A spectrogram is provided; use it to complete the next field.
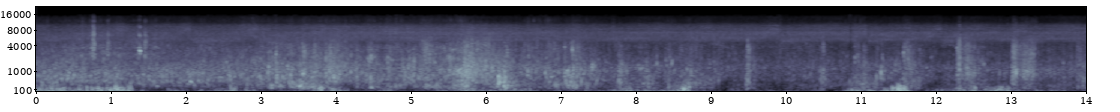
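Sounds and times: wind rumble on microphone: 0:00.0 - 0:04.8, 0:07.6 - 0:09.2, 0:10.8 - 0:13.7
river water rippling and splashing: 0:00.0 - 0:14.0.

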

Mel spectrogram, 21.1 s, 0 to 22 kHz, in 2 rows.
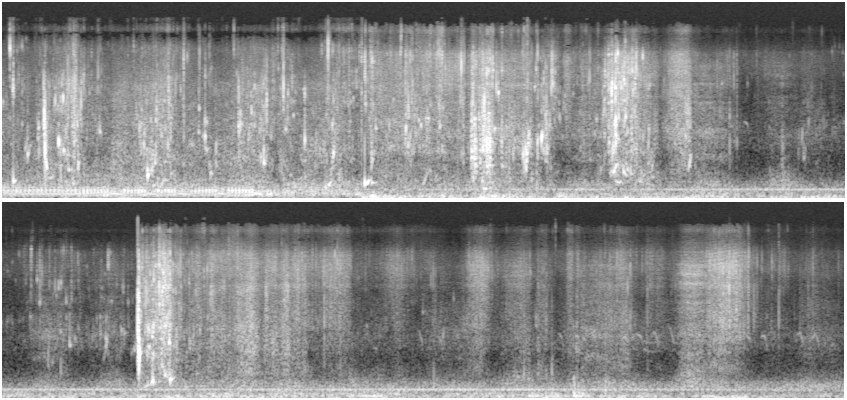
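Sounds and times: paddle splashing in water: 0:00.0 - 0:08.7, 0:12.2 - 0:14.8.

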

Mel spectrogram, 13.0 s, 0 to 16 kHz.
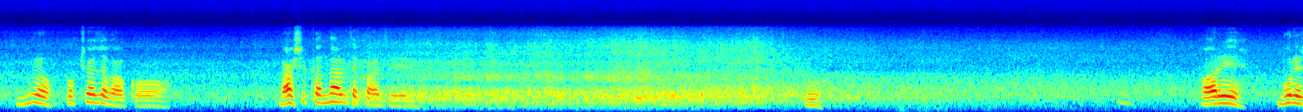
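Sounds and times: surf washing over rocks: 0:00.0 - 0:13.0.

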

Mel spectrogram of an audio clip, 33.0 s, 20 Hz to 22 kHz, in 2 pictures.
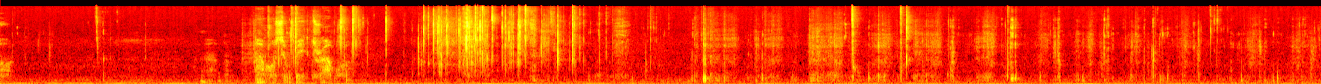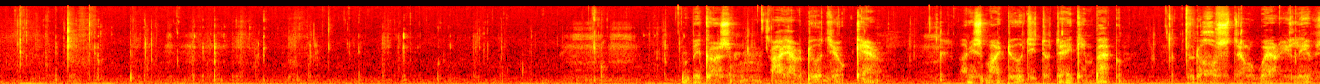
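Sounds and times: crunchy wafer chewing: 0:03.0 - 0:26.2.

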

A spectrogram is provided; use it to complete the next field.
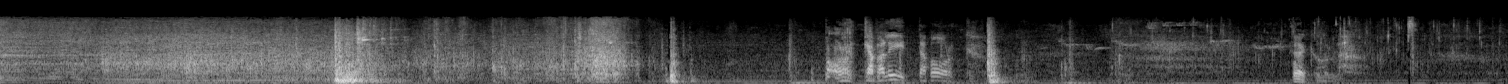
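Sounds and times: car underside crunching on road: 0:00.8 - 0:15.0
scraping bang: 0:03.2 - 0:07.0.

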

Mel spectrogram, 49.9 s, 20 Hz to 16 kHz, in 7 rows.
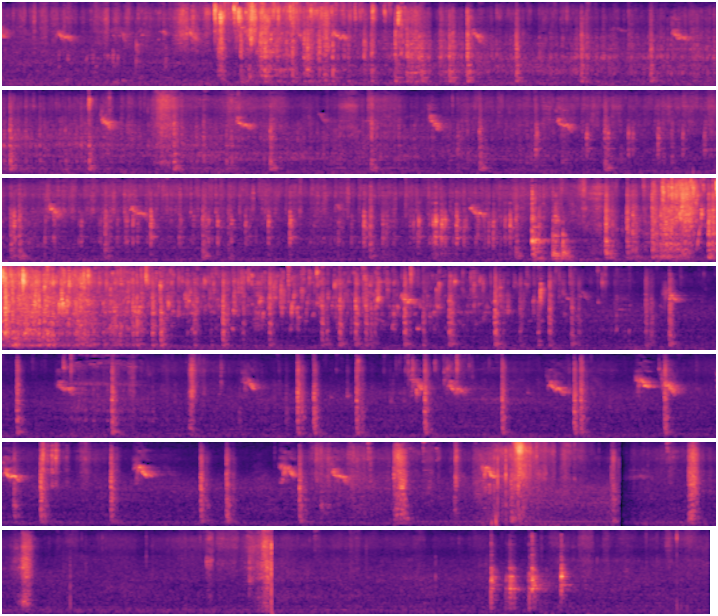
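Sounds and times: oil splashing: 0:00.0 - 0:04.1, 0:20.6 - 0:27.6
clicks and knocks of hand work: 0:00.7 - 0:41.2.

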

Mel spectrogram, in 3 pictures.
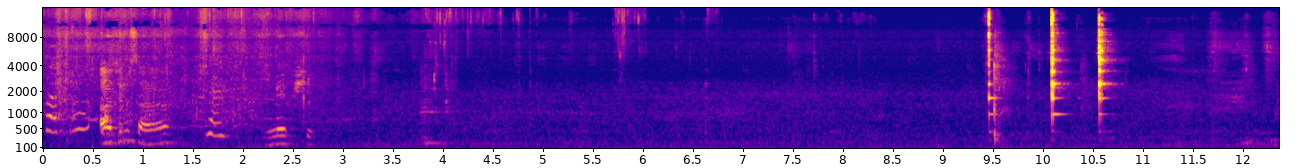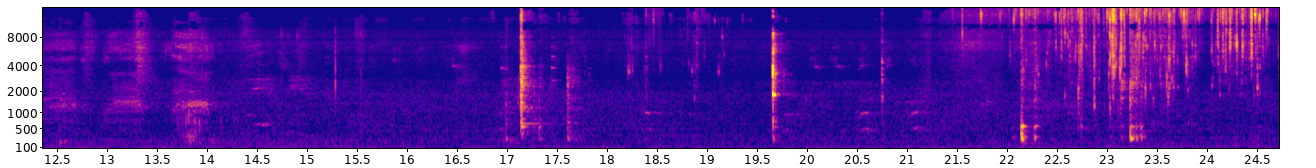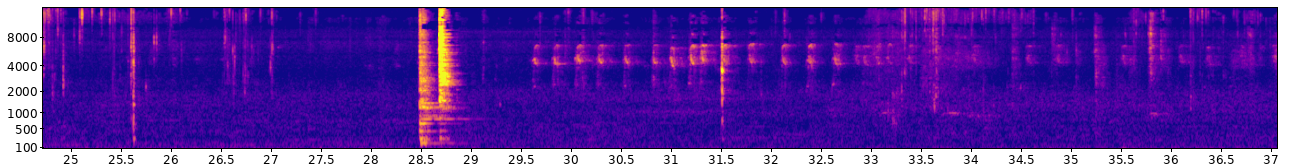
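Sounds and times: metal ladle clinking on cauldron: 0:28.5 - 0:29.1.

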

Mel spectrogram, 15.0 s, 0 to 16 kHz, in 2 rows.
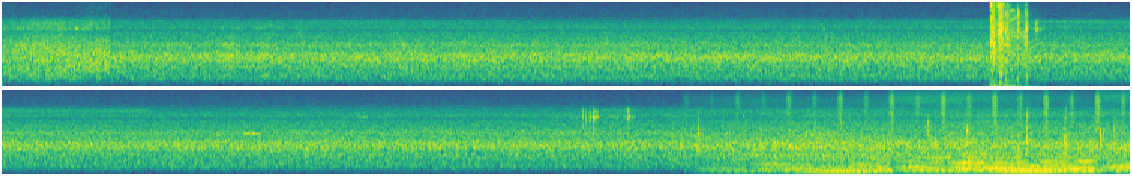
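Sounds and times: camera shutter click: 0:06.6 - 0:07.0
steady rushing background noise: 0:10.0 - 0:15.0.

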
